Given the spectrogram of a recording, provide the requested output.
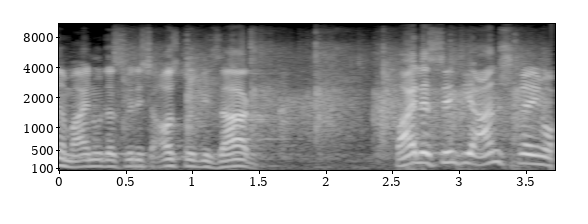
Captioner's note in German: Beifall bei der CDU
